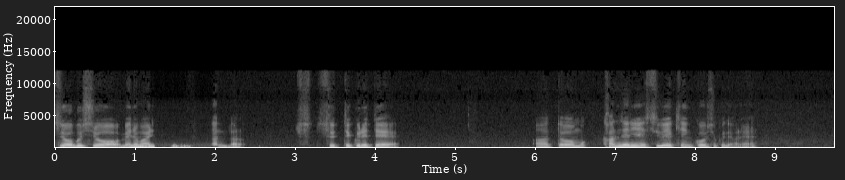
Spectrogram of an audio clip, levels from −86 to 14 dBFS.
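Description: At 1.21 to 1.31 s the speech dips by about 20 dB for roughly a tenth of a second, a short hole in the waveform envelope and a brief fade across the spectrogram. This is speech suppressed in double talk, likely from an echo canceller ducking the talker while both ends spoke.

An echo leak follows at 1.35 to 1.44 s, a faint copy about 35 dB below the speech. It returns stronger at 1.63 to 1.92 s, about 25 dB down. Both copies trail the original by 269 ms and show as pale, delayed repeats of the speech's harmonic striations. The likely cause is a loudspeaker's echo slipping past the far end's canceller.

At 1.93 to 2.06 s the speech is suppressed in double talk again, this time by about 10 dB over roughly 150 ms. It shows as a shallower notch in the envelope, likely from the canceller ducking the talker while the echo was still present.

Faint echo leaks recur at 8.86 to 8.92 s and 9.13 to 9.32 s, each about 40 dB below the speech and again 269 ms late. 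They are barely visible as ghostly traces low in level on the spectrogram, likely from residual loudspeaker echo.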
